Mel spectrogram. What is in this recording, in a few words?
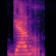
"gavel", Indian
